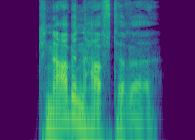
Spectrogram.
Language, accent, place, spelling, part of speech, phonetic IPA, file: German, Germany, Berlin, knabenhaftere, adjective, [ˈknaːbn̩haftəʁə], De-knabenhaftere.ogg
- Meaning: inflection of knabenhaft: 1. strong/mixed nominative/accusative feminine singular comparative degree 2. strong nominative/accusative plural comparative degree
